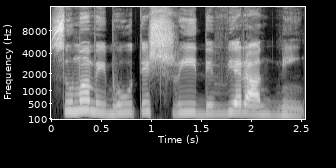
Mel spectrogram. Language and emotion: Kannada, neutral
